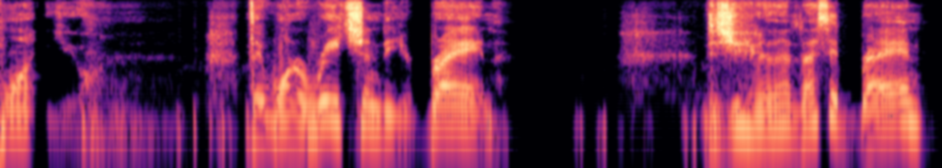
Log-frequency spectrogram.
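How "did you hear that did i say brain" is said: normal talking voice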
